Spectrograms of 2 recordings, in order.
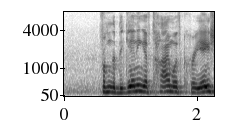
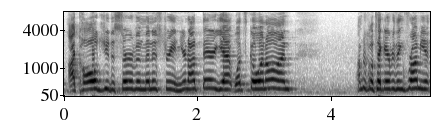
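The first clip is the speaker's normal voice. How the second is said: raised, louder scolding, hammed-up; mock demanding God; 6 semitones higher, 5 dB louder than usual. Preacher mimicking a God who takes back blessings, mock scolding. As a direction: play an indignant, threatening rant in mockery.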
